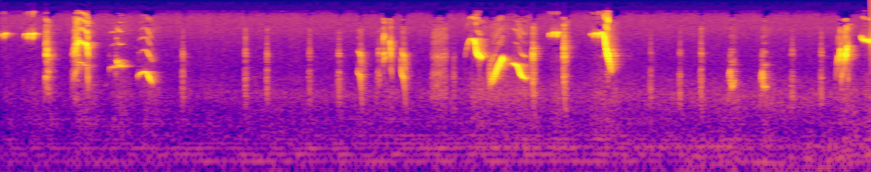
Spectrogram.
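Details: Lesser green leafbird song used as a lure to prompt quiet birds to sing: scattered sharp chirps, swooping whistles and high thin notes, irregular and varied, with faint low background hum.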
